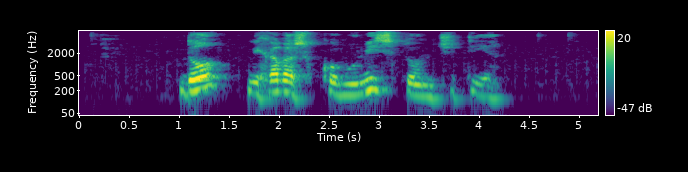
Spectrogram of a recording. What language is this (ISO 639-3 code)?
epo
